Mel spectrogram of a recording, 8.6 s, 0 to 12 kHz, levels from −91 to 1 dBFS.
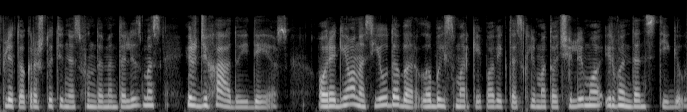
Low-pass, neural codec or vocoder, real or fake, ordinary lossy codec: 7.2 kHz; none; real; AAC, 48 kbps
